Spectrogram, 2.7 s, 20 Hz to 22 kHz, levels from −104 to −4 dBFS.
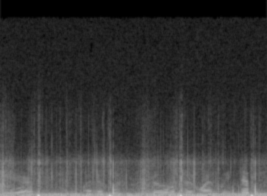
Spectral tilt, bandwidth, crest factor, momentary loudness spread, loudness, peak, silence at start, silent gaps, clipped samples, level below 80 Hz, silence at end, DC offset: -7.5 dB/octave; 14.5 kHz; 20 dB; 5 LU; -36 LUFS; -14 dBFS; 0 s; none; under 0.1%; -44 dBFS; 0 s; under 0.1%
